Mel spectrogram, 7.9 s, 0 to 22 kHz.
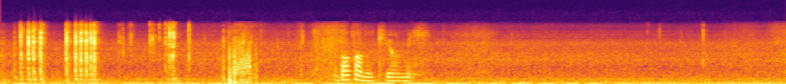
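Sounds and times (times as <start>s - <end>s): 
tape crackling while repairing broken earphones: 0.0s - 3.1s
speech: 3.4s - 4.4s.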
